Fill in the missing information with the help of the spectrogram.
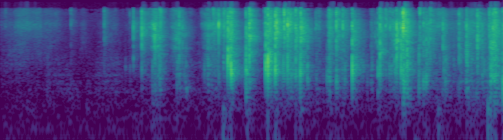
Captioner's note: plastic crinkling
